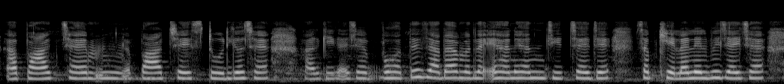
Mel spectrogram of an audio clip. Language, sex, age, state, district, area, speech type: Maithili, female, 18-30, Bihar, Muzaffarpur, rural, spontaneous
